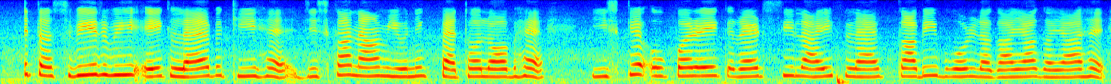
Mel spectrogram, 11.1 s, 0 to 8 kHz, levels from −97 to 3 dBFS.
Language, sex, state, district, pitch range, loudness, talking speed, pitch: Hindi, female, Bihar, Madhepura, 275-305 Hz, -14 LUFS, 125 wpm, 285 Hz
